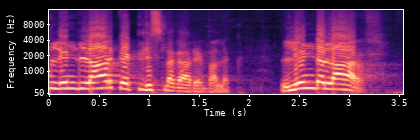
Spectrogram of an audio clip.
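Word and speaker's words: Lindlar: लगा रहे बालक लिंडलर कुछ लोग ड डी को बालक साइलेंट समझते हैं और पढ़ते हैं लिलार तो जैसा भी पढ़ोगे बालक मतलब वही रहेगा बस पढ़ने का अंदाज अपना अलग अलग हो सकता है तो लिंडलर कैटालिस्ट है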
